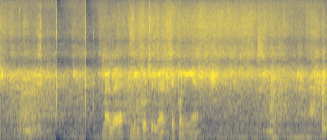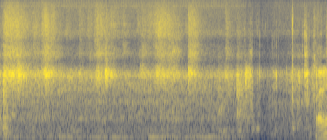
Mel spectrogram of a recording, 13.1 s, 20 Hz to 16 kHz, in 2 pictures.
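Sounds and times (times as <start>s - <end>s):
gravy bubbling and sizzling in pot: 0.0s - 13.0s.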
